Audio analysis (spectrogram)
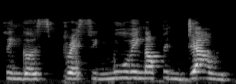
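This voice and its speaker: Young woman, slow and emphatic teacher reading to kids, slightly high voice. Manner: expressive, emphatic reading with frequent word explanations. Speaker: teacher, storyteller. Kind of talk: reading a story aloud and explaining vocabulary. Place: home room with bookshelves. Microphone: webcam framing, livestream.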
